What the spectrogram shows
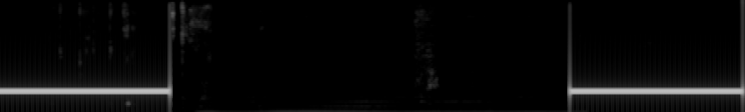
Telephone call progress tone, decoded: ringback tone

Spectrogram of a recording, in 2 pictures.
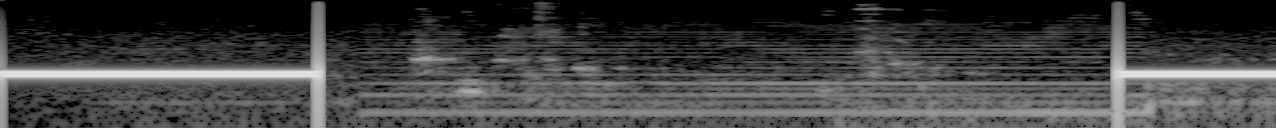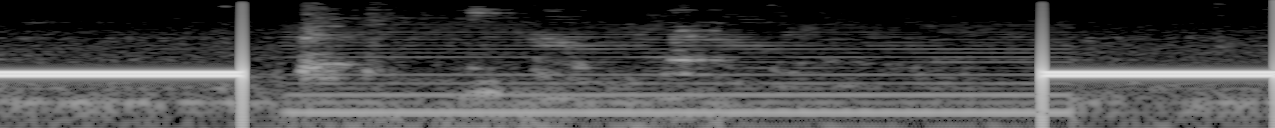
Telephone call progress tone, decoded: ringback tone

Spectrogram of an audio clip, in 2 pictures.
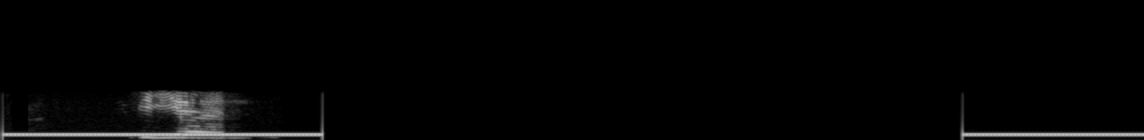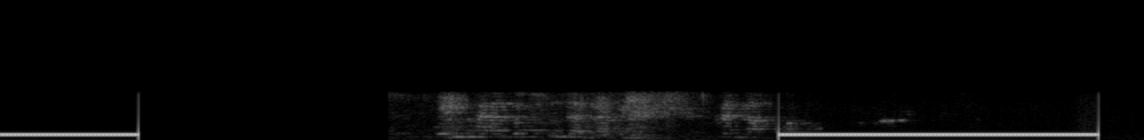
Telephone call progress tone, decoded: ringback tone

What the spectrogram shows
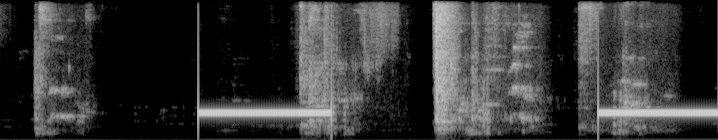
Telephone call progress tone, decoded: ringback tone

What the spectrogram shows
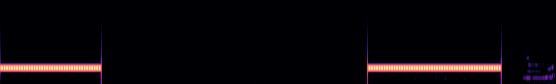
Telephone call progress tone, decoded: ringback tone

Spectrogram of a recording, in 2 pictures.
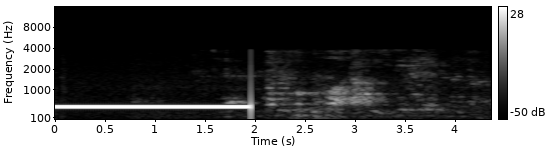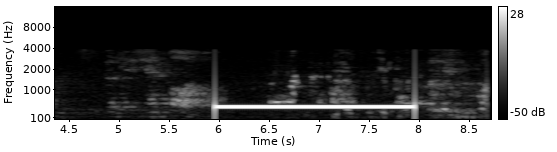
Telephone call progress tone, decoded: ringback tone

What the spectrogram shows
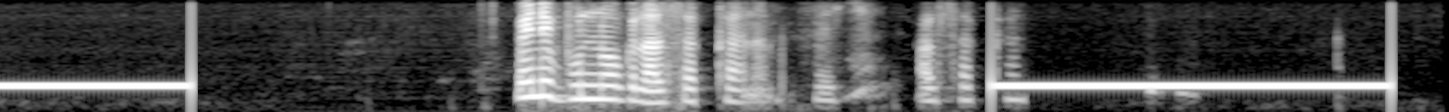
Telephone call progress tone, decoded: ringback tone

